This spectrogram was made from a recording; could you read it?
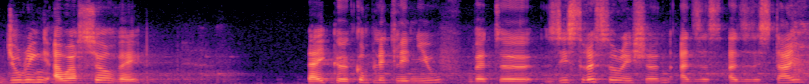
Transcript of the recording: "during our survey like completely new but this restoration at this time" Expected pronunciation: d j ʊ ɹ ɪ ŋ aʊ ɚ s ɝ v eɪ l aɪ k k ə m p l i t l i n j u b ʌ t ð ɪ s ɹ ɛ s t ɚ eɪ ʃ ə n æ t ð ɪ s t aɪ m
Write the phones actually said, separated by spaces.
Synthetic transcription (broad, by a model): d j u ɹ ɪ ŋ aʊ ɚ s ɝ v eɪ l aɪ k k ə m p l i t l i n j u b ʌ t ð ɪ s ɹ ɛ s t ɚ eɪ ʃ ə n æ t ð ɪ s t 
